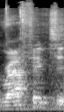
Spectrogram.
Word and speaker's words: GRAF1X: It's called Graphics. It's GRAF1X is how it's spelled.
